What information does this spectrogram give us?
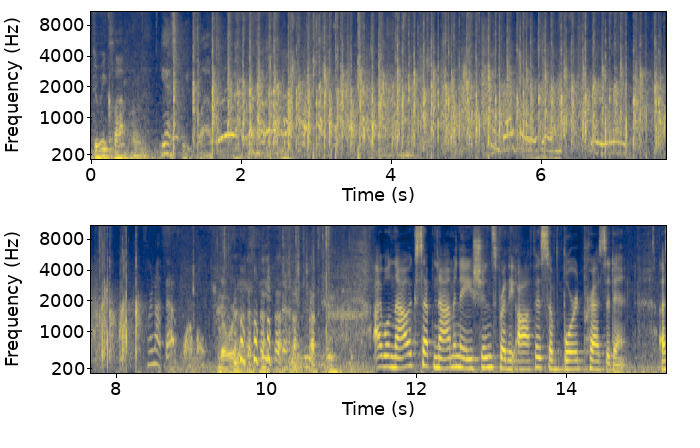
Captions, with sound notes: Do we clap? Yes, we clap. (group applauds) Congratulations. We're not that formal. (group laughs) I will now accept nominations for the office of Board President.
